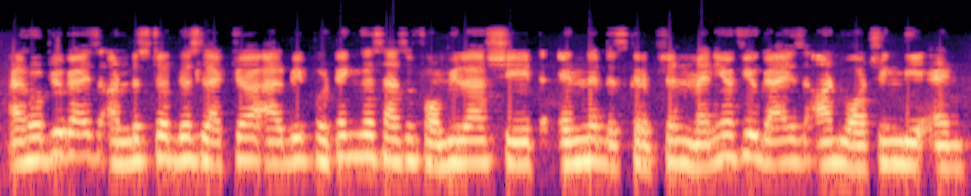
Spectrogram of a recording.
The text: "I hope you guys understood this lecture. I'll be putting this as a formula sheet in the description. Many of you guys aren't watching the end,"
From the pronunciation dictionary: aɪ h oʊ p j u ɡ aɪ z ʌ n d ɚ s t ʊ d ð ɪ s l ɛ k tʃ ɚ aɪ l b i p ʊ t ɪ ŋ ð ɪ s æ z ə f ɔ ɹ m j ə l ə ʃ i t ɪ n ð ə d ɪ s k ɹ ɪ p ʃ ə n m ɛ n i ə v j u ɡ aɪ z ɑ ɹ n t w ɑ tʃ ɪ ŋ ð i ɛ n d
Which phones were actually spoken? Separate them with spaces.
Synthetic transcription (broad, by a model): aɪ h oʊ p j u ɡ aɪ z ʌ n d ɚ s t ʊ d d ɪ s l ɛ k tʃ ɚ aɪ l b i p ʊ t ɪ ŋ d ɪ s æ z ə f ɔ ɹ m j ə l ə ʃ i t ɪ n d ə d ɪ s k ɹ ɪ p ʃ ə n m ɛ n i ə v j u ɡ aɪ z ɑ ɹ n t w ɑ tʃ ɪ ŋ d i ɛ n d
